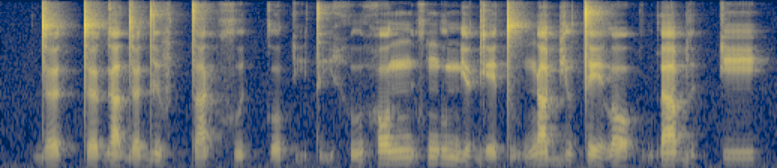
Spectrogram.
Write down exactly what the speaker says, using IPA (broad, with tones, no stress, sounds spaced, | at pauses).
d œ˩˧ tː œ˩˧ ɡ a˧˩ d œ˩˧ d ɨ˧˩ v tː a˩˧ k xʷ ɨ˩˧ kː o˩˧ k ḭ˩˧ t ḭ˩˧ h u˩˧ h ɔ˦ nː ḭ˦ xʷ ŋ u˦ mʲ œ˧˩ ɡ e˩˧ t ṵ˧˩ ŋ a˦ bʲ u˧˩ t e˧˩ l ɔ˧˩ k ṵ˩˧ ɾ a˦ b ɨ˧˩ kː i˦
